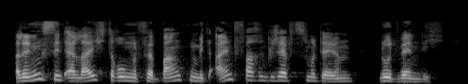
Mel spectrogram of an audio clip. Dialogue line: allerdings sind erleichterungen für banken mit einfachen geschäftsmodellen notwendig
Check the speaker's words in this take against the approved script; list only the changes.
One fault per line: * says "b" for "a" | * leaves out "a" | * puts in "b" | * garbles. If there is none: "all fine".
all fine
